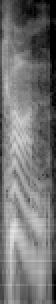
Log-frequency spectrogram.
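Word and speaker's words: Caen: And uh it's pronounced Khan.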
